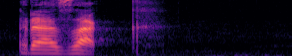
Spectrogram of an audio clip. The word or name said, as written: ratxgalow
